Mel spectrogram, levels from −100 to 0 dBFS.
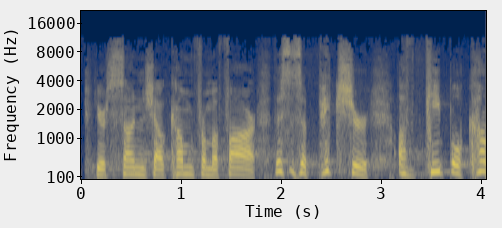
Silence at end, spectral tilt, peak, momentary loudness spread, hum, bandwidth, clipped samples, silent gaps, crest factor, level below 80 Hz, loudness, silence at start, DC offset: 0 s; -5 dB/octave; -8 dBFS; 5 LU; none; 11.5 kHz; under 0.1%; none; 16 dB; -66 dBFS; -24 LUFS; 0.05 s; under 0.1%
